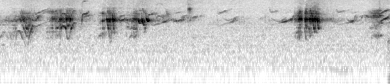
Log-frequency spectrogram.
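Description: Small birds at a waterhole chirp in short, bright bursts, several quick calls in a row, then a pause and another burst, fairly close over a soft outdoor background.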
